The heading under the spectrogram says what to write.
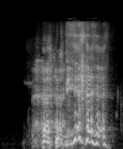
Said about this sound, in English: sorry, I have to burp.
